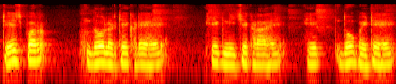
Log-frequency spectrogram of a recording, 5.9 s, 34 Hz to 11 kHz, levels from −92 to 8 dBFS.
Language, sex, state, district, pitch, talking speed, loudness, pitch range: Hindi, male, Bihar, Darbhanga, 140 Hz, 140 wpm, -19 LUFS, 135-150 Hz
